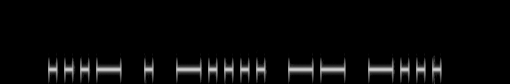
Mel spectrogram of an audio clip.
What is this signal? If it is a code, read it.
Morse code, heard as a keyed tone, about 15 wpm, 700 Hz. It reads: VE6MB
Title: DXCC-100 Call Signs - 5 Characters - 15wpm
